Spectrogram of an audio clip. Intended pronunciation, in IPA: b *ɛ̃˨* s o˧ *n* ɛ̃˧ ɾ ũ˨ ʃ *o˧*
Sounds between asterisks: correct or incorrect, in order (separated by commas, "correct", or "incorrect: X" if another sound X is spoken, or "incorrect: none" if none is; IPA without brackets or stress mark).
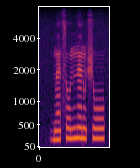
correct, correct, correct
